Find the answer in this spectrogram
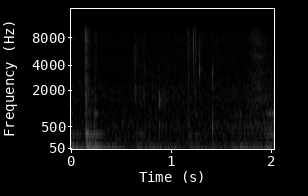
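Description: Near silence with a few faint computer keyboard key clicks, mostly in the first half second, as numbers are typed into a spreadsheet.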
